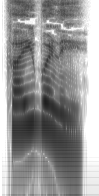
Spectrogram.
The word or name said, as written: ಕೈಬಳೆ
